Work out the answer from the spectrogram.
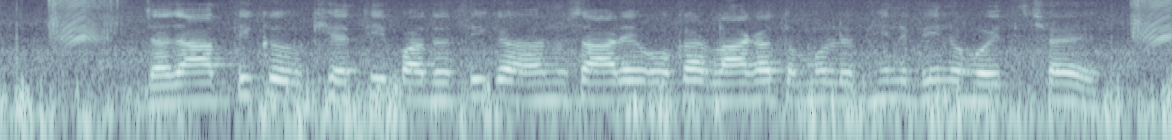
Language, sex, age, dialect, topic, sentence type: Maithili, male, 18-24, Southern/Standard, agriculture, statement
